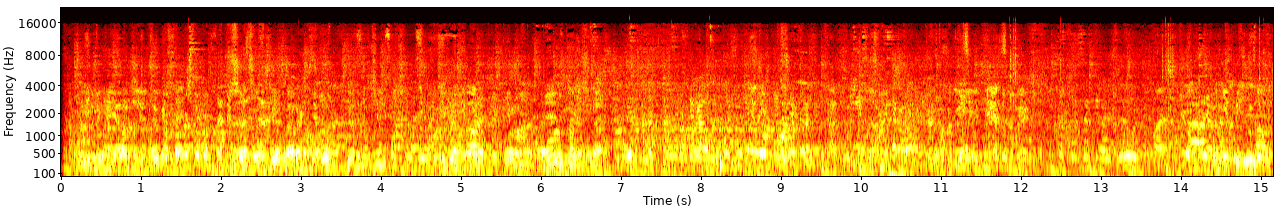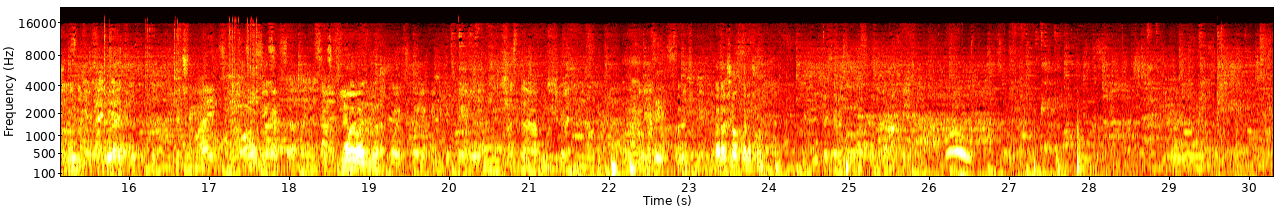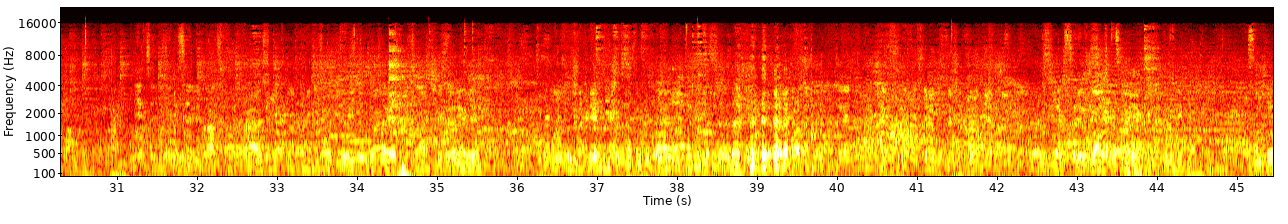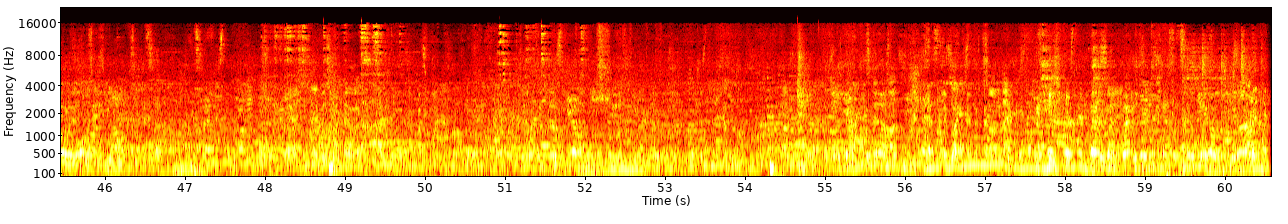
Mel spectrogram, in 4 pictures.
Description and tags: atmosphere in the pub - short
Atmosphere in the pub. Russian speech and laughter. Sound of cutlery.
My company is resting at the bar when we went to the Codefest conference.
Novosibirsk, Russia.
2012-04-01
Short version.
ambient, 2012, eat, evening, people, friends-company, russian, beer, rest, speak, atmosphere, background-music, pub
